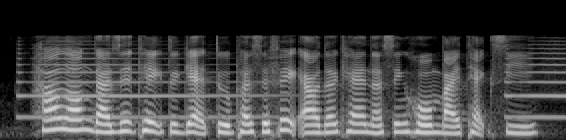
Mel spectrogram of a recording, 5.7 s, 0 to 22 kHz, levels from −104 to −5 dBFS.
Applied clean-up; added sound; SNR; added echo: none; Trumpet; 19 dB; none.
